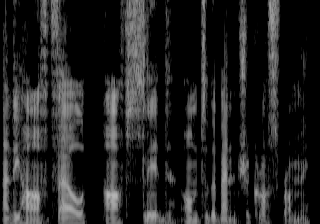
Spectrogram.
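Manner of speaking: ordinary delivery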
